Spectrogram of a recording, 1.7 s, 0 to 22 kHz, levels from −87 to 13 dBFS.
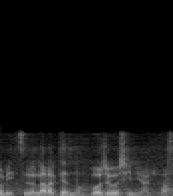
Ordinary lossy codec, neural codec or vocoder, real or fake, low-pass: none; codec, 16 kHz, 0.7 kbps, FocalCodec; fake; 7.2 kHz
